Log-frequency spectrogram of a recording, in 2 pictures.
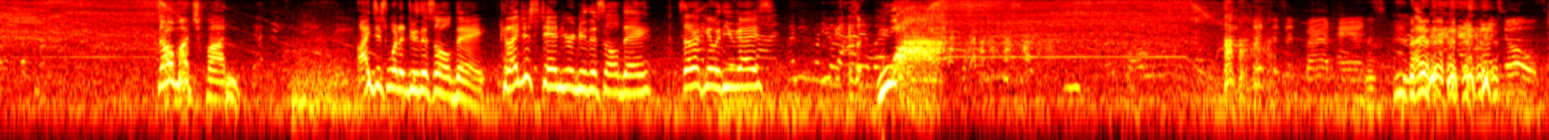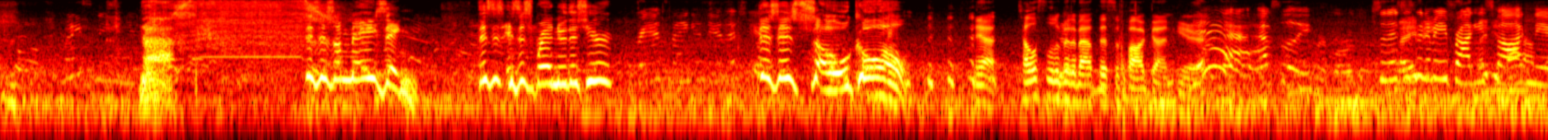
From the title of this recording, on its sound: LIVE from the IAAPA Expo Show Floor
